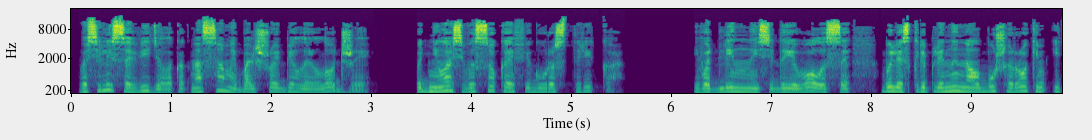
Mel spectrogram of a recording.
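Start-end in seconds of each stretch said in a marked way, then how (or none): none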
